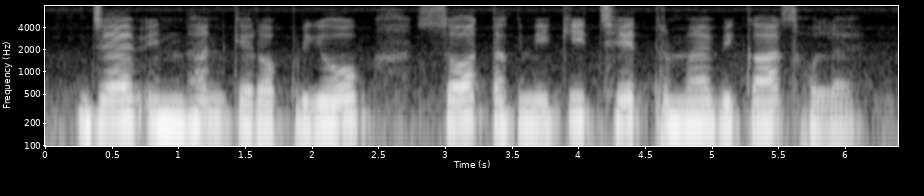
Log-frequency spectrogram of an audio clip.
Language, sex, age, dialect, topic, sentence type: Maithili, female, 18-24, Angika, agriculture, statement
